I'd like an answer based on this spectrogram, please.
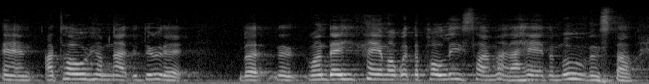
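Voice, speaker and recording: With audible room echo, a woman talks at a moderate pace and keeps her intonation fairly even. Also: fairly high pitch for a woman. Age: 70s. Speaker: town hall attendee. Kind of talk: public comment. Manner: emotional, pleading.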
